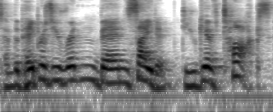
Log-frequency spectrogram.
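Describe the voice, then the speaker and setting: A loud man with an American accent, high-pitched and lively, at a fairly quick pace. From Southern California. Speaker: astronomer. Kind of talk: live stream talk.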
